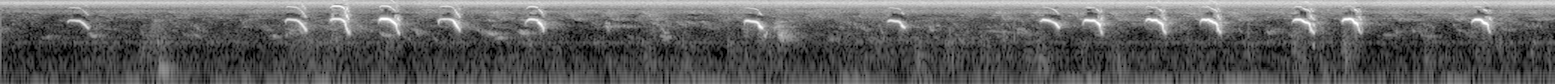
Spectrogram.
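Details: Peeping of chicks, sharp descending cheeps given singly and in quick runs, busier toward the end, against a constant faint high-pitched hiss.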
